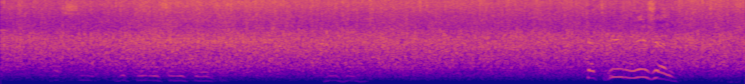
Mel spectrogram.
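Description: People in the audience cheer and whoop loudly.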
